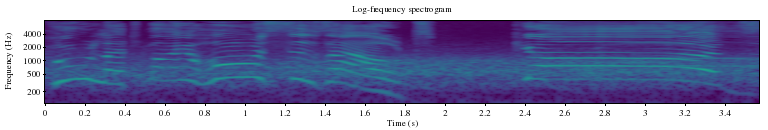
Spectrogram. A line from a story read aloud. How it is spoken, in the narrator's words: you hear off in the distance someone yell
